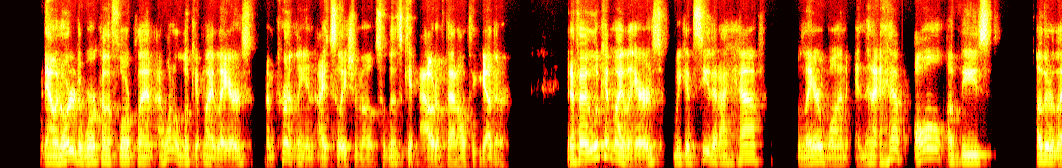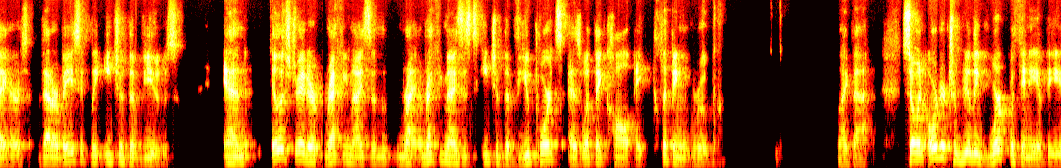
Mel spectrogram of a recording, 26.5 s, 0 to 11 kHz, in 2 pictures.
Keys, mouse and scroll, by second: 1.6 click, 4.5 click, 5.2 click, 9.5 click, 13.2 click, 14.8 click, 16.9 click, 17.8 click, 19.6 click, 20.4 click, 22.5 click, 23.3 click.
